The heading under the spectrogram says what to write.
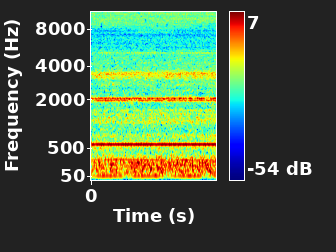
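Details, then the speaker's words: Dyson DC11 vacuum in hard-floor mode, pre-motor sponge missing: steady high motor whine over loud rushing air, the canister ramping up; the motor is straining against restricted airflow, and the turbine brushroll spins slower. "you can hear the canister itself kind of ramp up a little bit so that that's signifying that it's struggling to get any more air through it"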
